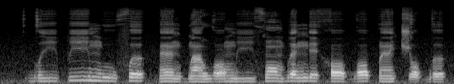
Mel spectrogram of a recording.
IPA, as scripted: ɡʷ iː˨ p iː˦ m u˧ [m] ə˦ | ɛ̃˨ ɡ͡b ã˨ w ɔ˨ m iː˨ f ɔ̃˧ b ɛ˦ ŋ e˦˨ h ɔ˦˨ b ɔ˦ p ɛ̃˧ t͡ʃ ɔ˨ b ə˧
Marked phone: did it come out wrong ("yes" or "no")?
yes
